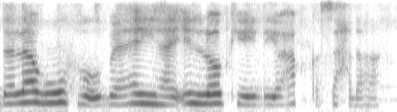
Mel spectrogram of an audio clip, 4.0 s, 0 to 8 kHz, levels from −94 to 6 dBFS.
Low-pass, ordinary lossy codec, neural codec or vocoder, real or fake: 7.2 kHz; Opus, 16 kbps; codec, 16 kHz in and 24 kHz out, 1 kbps, XY-Tokenizer; fake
